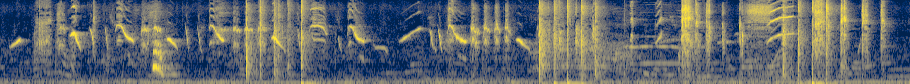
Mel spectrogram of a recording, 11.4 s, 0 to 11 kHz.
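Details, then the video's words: Rich, varied song of a white-rumped shama: rapid mix of slurred whistles, upward-sweeping notes and dense chattering bursts, delivered in quick succession with several sharp clicks between phrases. "Murai batu f4 pastol"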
